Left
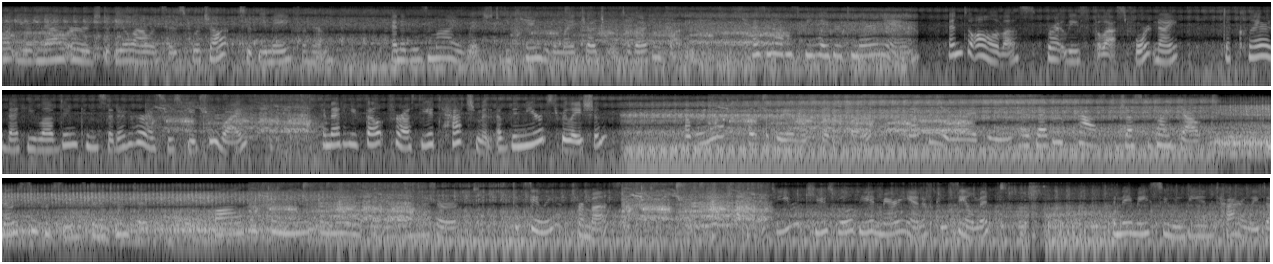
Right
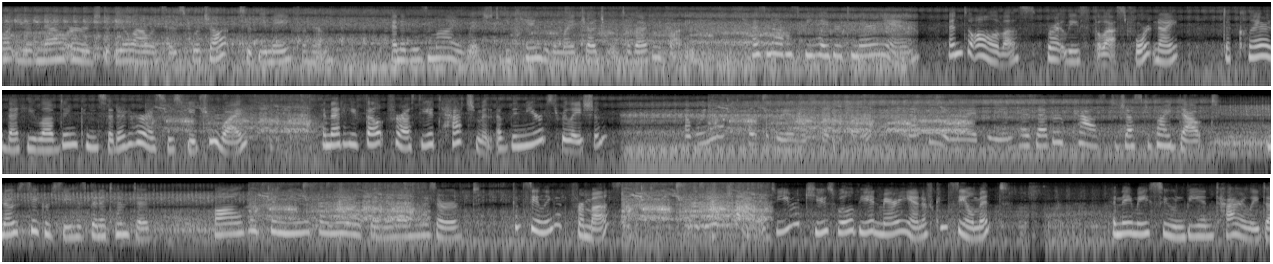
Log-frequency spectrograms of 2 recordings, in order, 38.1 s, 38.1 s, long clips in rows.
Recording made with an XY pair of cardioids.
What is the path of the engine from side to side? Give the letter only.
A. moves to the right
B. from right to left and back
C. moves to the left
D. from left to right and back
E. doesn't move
C.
